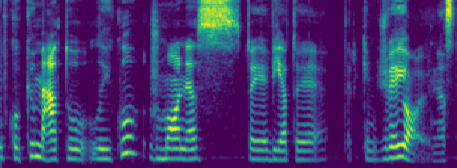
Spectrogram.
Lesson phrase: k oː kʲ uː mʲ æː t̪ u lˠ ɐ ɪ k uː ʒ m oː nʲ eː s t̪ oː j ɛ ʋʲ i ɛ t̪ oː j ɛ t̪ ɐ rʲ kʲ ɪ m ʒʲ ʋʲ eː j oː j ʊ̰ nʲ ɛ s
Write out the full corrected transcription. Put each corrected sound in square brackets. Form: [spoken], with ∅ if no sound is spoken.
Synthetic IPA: k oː kʲ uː mʲ æː t̪ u lˠ ɐ ɪ k uː ʒ m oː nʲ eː s t̪ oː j ɛ ʋʲ i ɛ t̪ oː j ɛ t̪ ɐ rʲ kʲ ɪ m ʒʲ ʋʲ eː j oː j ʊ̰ nʲ ɛ s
